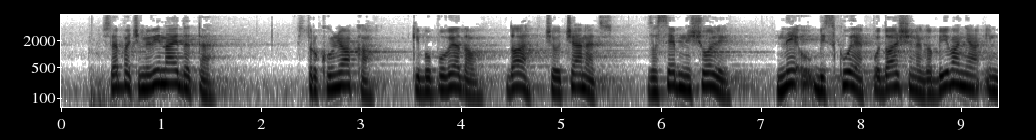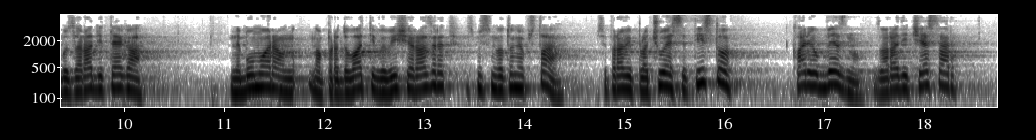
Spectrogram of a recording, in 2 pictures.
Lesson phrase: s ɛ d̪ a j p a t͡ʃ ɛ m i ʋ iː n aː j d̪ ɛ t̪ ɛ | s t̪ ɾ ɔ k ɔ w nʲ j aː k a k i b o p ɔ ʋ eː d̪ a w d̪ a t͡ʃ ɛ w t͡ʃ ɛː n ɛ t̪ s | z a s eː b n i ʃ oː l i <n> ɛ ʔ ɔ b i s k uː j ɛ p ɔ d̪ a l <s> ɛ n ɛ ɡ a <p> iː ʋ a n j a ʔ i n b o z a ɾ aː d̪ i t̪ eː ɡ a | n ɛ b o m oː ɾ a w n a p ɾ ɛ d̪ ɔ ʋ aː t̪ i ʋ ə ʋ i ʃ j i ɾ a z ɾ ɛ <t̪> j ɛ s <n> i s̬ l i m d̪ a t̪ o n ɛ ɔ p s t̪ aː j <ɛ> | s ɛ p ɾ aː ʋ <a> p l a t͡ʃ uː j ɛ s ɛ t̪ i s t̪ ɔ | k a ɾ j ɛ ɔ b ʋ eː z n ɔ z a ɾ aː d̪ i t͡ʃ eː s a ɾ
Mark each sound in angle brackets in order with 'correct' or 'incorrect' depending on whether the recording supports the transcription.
correct, incorrect: ʃ, incorrect: b, correct, incorrect: m, incorrect: a, incorrect: i

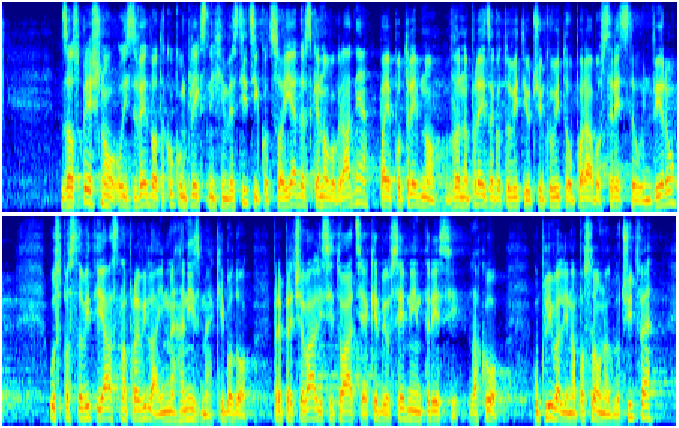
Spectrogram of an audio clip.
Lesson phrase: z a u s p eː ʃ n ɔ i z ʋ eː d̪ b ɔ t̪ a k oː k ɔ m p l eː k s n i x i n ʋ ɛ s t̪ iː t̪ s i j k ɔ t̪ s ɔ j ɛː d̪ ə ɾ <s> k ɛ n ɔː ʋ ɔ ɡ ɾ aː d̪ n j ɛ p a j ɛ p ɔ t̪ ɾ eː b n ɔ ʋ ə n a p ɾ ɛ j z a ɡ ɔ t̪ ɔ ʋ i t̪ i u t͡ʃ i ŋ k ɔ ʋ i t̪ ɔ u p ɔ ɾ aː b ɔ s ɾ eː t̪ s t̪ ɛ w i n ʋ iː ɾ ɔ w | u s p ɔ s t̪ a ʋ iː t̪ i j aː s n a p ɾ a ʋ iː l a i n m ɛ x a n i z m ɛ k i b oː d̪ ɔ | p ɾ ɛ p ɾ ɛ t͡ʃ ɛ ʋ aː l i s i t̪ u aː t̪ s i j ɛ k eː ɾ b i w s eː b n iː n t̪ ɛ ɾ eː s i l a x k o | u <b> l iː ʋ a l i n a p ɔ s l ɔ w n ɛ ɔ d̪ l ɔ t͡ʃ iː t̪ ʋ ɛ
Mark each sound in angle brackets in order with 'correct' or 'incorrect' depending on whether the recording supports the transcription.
correct, incorrect: p

